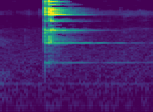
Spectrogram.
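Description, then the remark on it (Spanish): Two wine glasses touch in a toast with one bright clink, leaving a clear ringing tone that slowly fades. Another light tap of glass follows right at the end. “Mire qué belleza cómo suena esta copa.”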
